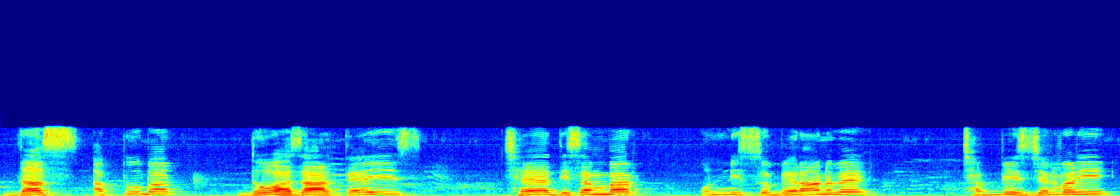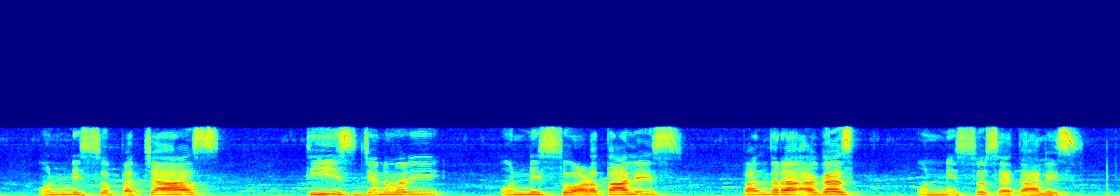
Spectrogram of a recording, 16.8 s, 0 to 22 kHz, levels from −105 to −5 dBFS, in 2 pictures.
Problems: none marked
